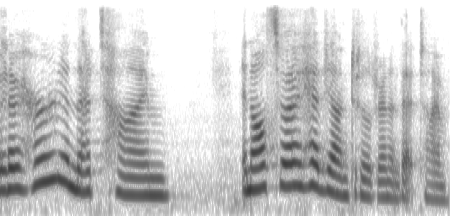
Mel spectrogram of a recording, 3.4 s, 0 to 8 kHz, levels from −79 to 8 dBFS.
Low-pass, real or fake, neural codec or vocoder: 7.2 kHz; fake; codec, 16 kHz in and 24 kHz out, 0.6 kbps, FocalCodec, streaming, 2048 codes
